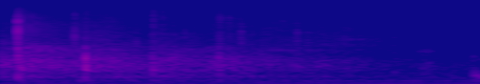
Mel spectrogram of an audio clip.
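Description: Scattered audience applause, a few claps standing out, dying away to near silence.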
